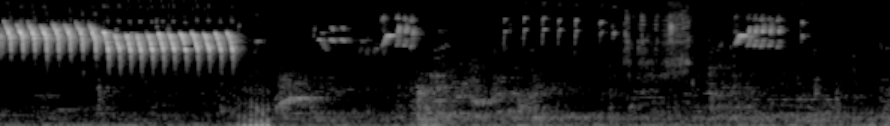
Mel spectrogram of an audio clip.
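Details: Caged canary in Baghdad, Iraq, opening with a loud, rapid, even trill of repeated high notes for over two seconds, followed by quieter scattered chirps and short buzzy bursts over soft background noise.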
